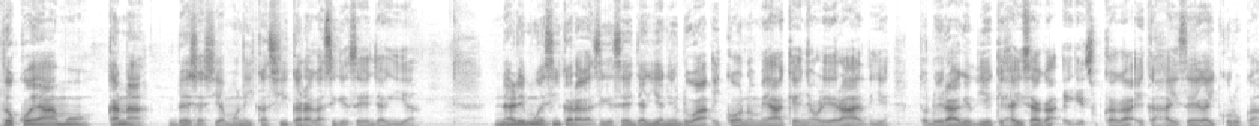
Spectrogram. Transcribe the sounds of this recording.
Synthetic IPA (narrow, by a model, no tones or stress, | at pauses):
ðɔkɔjamɔkana | bɛʃ̬aɕiamɔnaikaʃikaɾaɣasiɣesɛd͡ʑaɣia | naɾemwɛʃikaɾaɣasiɣesɛd͡ʑaɣianeodowaʔikɔnɔmɛjakɛɲɔɾɛɾaðiɛ | tɔːndoeɾaɣeðiekeɦaisaɣaʔeɣesukaɣaʔekaɦaisaɛɣaikoɾoka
